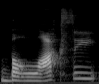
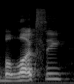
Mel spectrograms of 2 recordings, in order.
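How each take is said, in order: First: It is said the way an outsider would. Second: It is said the way Southern locals do. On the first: The person saying it is not really from the South. The speaker calls it wrong. "Anytime you hear somebody say Biloxi" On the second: The person saying it is really from the South. The speaker calls it right. "instead of Biloxi"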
